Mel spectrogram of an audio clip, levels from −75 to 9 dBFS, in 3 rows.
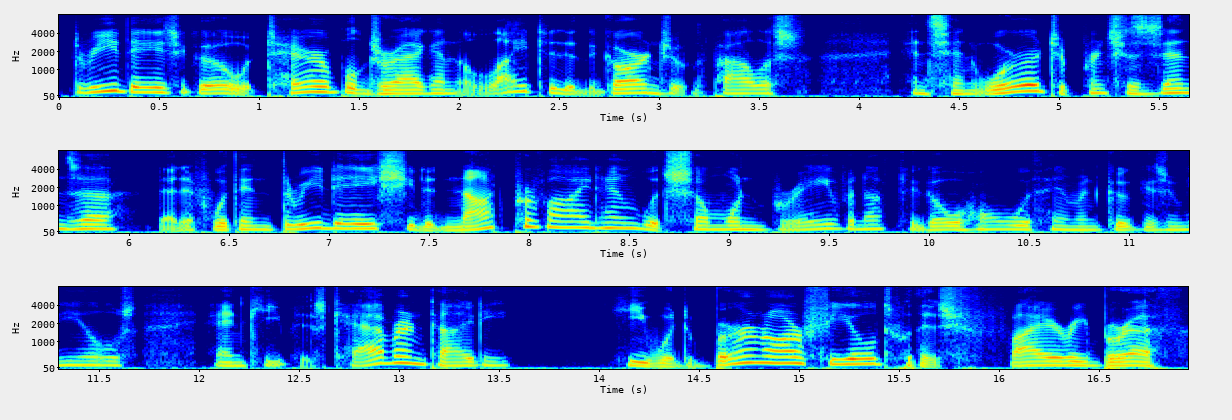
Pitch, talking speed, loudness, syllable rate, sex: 150 Hz, 200 wpm, -19 LUFS, 5.0 syllables/s, male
